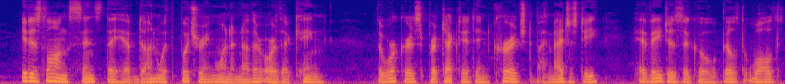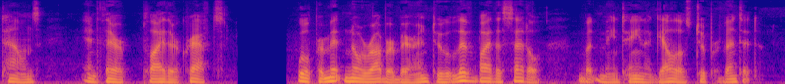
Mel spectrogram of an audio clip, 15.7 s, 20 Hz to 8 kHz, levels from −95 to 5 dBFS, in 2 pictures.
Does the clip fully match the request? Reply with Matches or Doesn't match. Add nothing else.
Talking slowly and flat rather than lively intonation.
Doesn't match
